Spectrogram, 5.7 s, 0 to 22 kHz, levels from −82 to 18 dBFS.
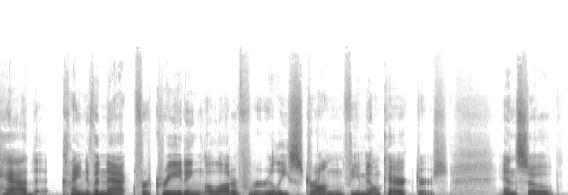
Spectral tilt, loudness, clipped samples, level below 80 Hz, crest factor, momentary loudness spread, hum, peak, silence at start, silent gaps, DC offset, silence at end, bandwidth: -5.5 dB/octave; -21 LUFS; under 0.1%; -42 dBFS; 18 dB; 11 LU; none; -2 dBFS; 0 s; none; under 0.1%; 0.15 s; 14 kHz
